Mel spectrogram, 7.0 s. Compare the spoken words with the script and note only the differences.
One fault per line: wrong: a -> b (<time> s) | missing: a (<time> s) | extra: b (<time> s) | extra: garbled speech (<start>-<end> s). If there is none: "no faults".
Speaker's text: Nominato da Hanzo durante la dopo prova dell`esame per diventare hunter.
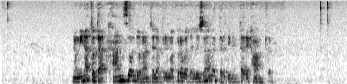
wrong: dopo -> prima (3.2 s)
